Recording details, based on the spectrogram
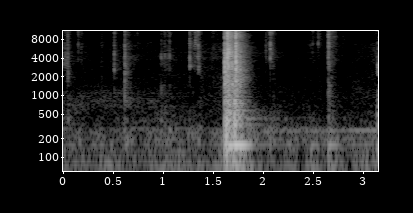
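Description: Scissors slicing through cardstock for handmade greeting cards give one loud, close crunching cut amid scattered light snips and taps, with no voice present.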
